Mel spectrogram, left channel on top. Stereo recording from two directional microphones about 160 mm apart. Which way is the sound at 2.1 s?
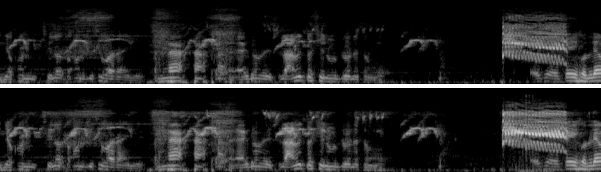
25° right (ahead or behind).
